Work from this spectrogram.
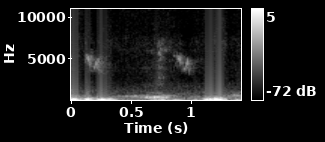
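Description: A Giribaz pigeon coos softly in low, rounded pulses, with a few faint higher chirps between them; the sound is close but quiet, and no one speaks.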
